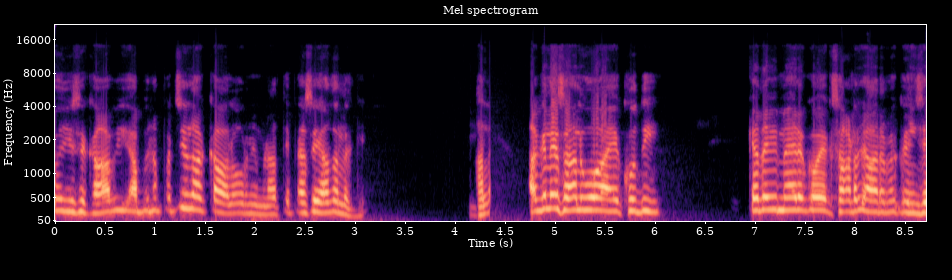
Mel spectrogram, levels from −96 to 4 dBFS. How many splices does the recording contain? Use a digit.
1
